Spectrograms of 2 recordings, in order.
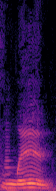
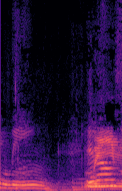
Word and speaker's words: Lynn: then she said yeah my name is Lynn but you always call me Lan like this and I was like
